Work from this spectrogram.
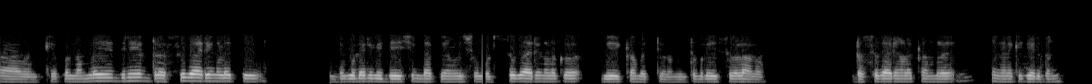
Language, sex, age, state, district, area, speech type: Malayalam, male, 18-30, Kerala, Malappuram, rural, conversation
